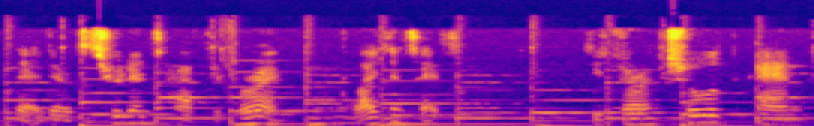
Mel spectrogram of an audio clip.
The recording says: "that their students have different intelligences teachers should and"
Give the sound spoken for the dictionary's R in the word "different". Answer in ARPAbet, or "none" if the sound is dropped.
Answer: none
